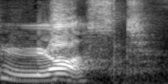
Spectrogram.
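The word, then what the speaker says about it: lost: बट लॉस्ट बोलने में देखो, लॉस्ट, होस्ट, हो, लॉ, हो, लॉ. डिफरेंट साउंड है. हो या हो लो होना चाहिए था, बट ये क्या है? Law. Okay, so इट्स लॉस्ट.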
